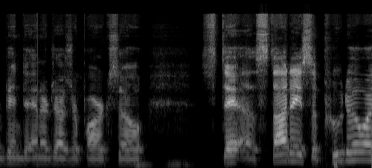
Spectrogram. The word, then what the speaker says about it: Stade Saputo: They've never been to Energizer Park, so Stade Saputo, I believe, is the pronunciation of their home ground.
